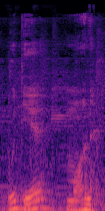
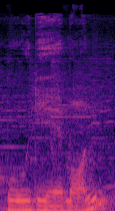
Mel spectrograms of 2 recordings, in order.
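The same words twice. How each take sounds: First: It is said with Mandarin Chinese tones. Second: It is said with plain English intonation. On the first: The speaker knows the Chinese word. "you wouldn't know the intonation of the Chinese word" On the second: The speaker does not know the Chinese word. "the way most people would pronounce this"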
